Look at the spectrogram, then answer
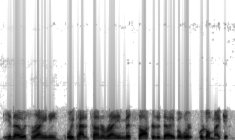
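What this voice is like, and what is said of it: Southern American accent. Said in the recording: “I love your accent ... it's Southern charm ... He's got that accent as well”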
